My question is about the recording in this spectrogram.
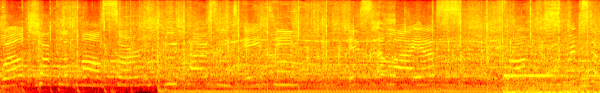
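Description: Audience cheering and clapping over loud celebratory music as a competition winner is announced. The music's bass comes in stronger about five seconds in.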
